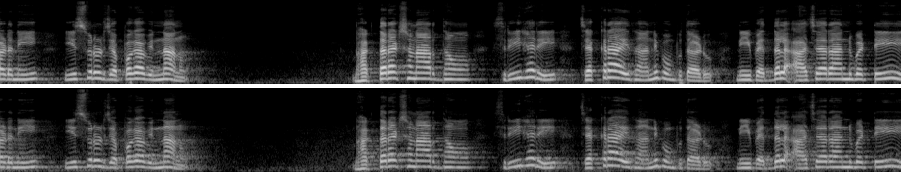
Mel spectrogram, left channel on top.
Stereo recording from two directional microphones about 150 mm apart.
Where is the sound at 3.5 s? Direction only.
45° left (ahead or behind).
